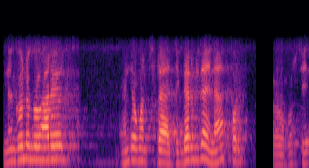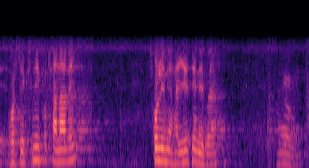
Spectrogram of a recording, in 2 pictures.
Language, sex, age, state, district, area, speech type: Bodo, male, 30-45, Assam, Chirang, urban, conversation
